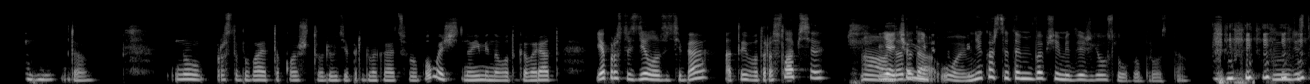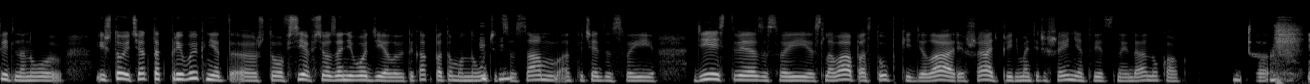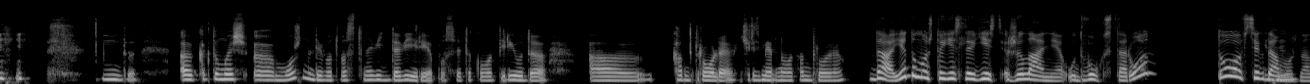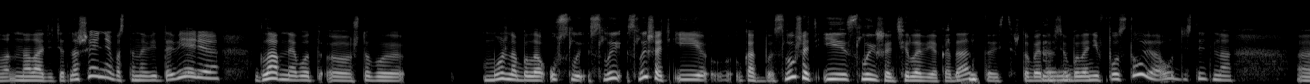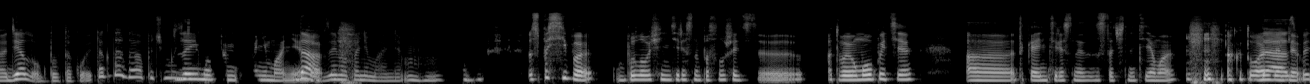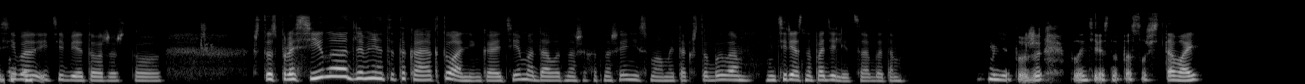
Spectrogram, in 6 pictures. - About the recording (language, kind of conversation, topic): Russian, podcast, Как отличить здоровую помощь от чрезмерной опеки?
- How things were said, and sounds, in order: unintelligible speech; laugh; tapping; chuckle; chuckle; chuckle; chuckle; unintelligible speech; other background noise; other noise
